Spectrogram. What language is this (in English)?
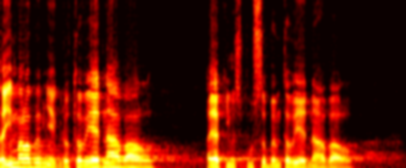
Czech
